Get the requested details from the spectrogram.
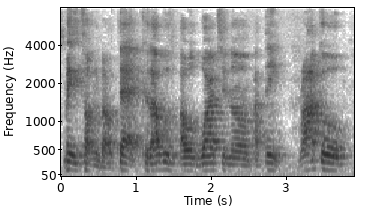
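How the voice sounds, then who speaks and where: A man's voice: mid-range voice, moderate pace, fairly bright tone. A man hosting a casual podcast chat, talking in loose slang and leaning on "you know what I'm saying". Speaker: podcast host. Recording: roomy echo, mic far off.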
